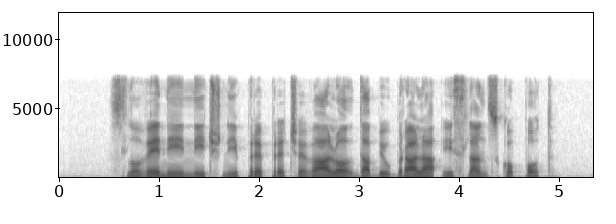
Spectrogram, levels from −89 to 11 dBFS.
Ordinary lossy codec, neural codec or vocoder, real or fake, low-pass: none; none; real; 7.2 kHz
